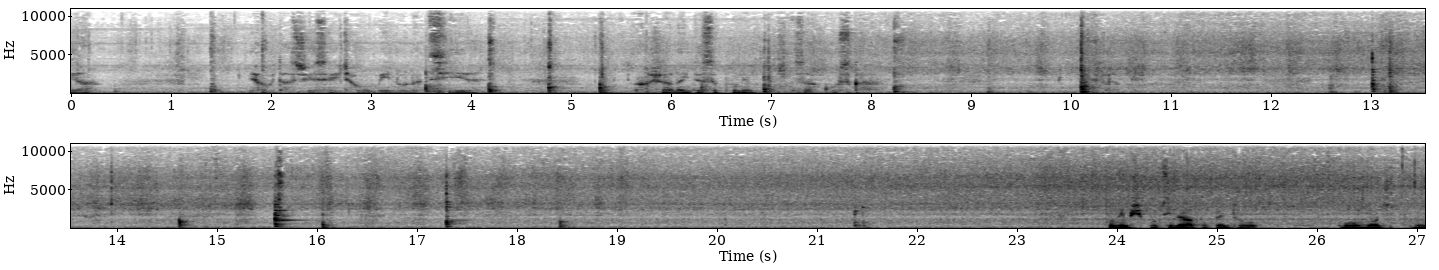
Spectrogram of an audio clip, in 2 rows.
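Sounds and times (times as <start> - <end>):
food sizzling in a pan: 0.0 - 27.0
wooden spatula scraping a pan: 0.4 - 19.0.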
